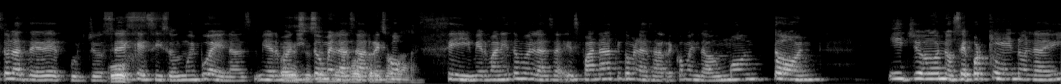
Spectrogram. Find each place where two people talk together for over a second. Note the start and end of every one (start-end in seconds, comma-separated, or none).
2.8-4.2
